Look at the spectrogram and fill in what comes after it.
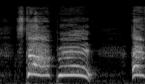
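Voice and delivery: shrill, very high, loud, panicked scream. Retelling how the listener freaked out while driving, imitating someone screaming. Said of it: "You started screaming".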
